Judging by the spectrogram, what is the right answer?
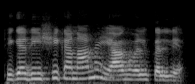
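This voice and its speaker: Woman, high voice, teaching grammar for exams, repeats each word, keeps asking questions back. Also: fairly quick, a bit bright. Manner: explains patiently, repeats words, asks rhetorical questions. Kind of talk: exam-prep grammar lesson.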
